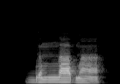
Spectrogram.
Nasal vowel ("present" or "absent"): present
